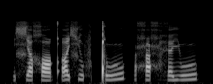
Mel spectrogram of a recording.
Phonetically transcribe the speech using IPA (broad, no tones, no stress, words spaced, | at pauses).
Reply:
ɕæχɒ qʼɛɕufǃu | ħɛħhɛju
